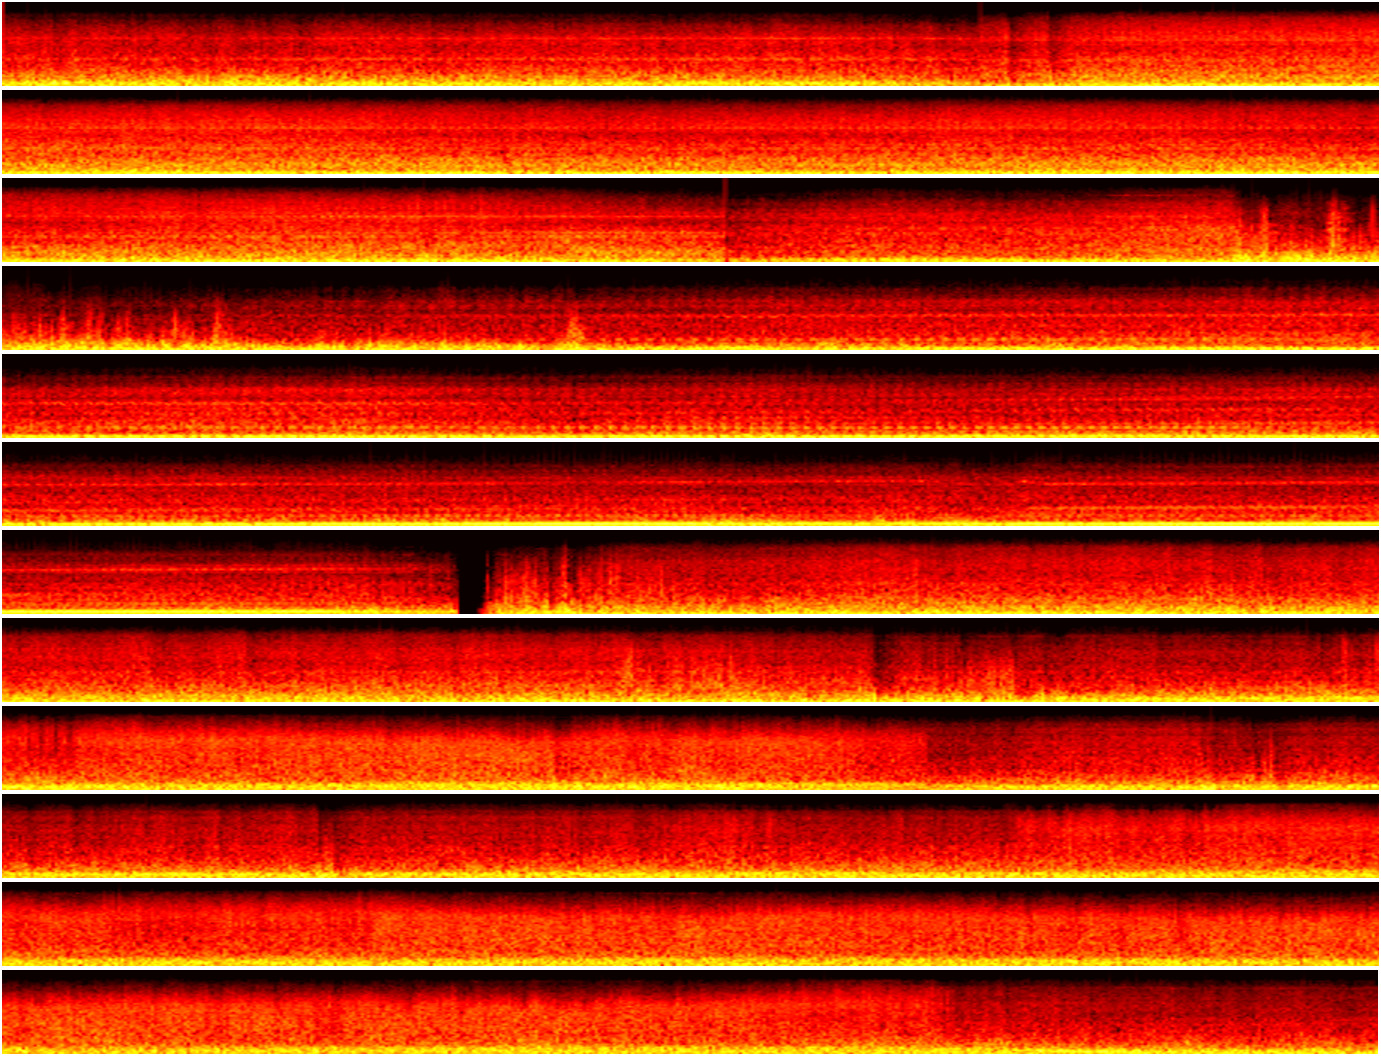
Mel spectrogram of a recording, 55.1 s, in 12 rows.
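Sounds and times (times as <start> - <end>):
motorcycle engine: 0.0 - 37.2
wind rushing over microphone: 0.0 - 55.0.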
